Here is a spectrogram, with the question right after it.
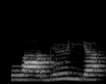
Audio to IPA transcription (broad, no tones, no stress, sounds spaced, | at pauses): w ɑ d ʉ nʲ ɐ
